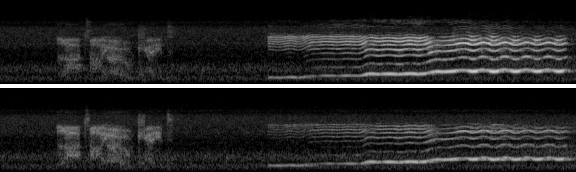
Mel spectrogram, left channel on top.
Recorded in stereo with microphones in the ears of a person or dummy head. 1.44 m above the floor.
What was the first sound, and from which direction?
Whispering, 15° right (ahead or behind).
